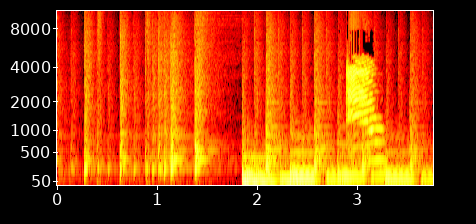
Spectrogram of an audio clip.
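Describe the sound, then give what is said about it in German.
A chorus of cats meowing together: short, clipped meows at first, then a swell of long, overlapping yowls held at once, loud with no talking. “Jeder Mensch liebt den werbenden Gesang, den Kater vor allem im Frühjahr seiner erwählten Katzendame darbringt.”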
